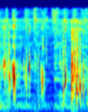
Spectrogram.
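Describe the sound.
A voice imitates a wet fart with a close, fairly loud, buzzy raspberry that sputters and bubbles for about a second, dipping briefly midway before flaring up again. No words are spoken.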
